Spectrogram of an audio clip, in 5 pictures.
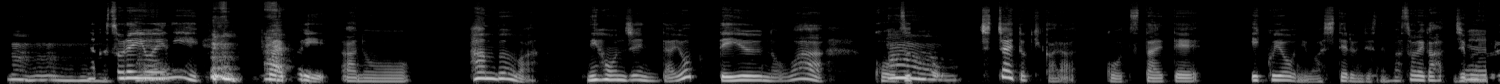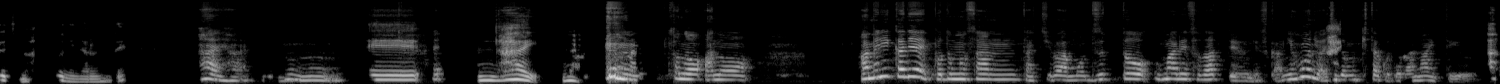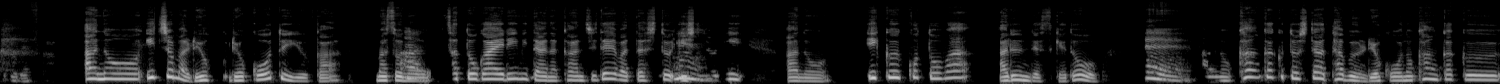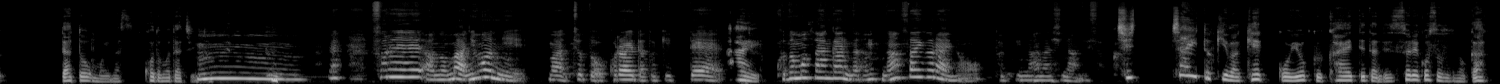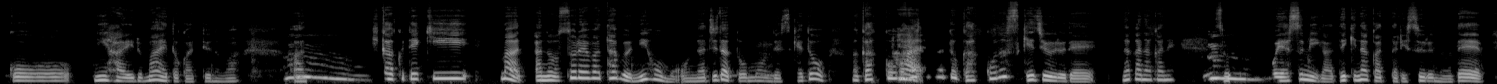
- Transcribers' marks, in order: static; throat clearing; unintelligible speech; distorted speech; throat clearing; tapping; other background noise; unintelligible speech; unintelligible speech
- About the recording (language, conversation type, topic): Japanese, podcast, 子どもに自分のルーツをどのように伝えればよいですか？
